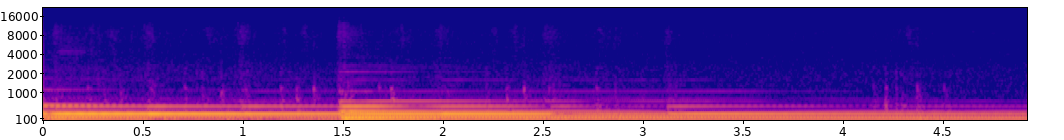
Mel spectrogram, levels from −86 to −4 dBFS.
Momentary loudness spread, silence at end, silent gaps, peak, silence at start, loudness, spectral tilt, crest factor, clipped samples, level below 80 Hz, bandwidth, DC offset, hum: 12 LU; 0 s; none; -12 dBFS; 0 s; -28 LUFS; -11.5 dB/octave; 16 dB; under 0.1%; -44 dBFS; 2.6 kHz; under 0.1%; none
